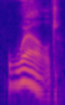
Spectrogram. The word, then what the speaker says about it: world: Then the pronunciation is world, not word. And the word you kept saying in the word. So it sounded like it sounded like WARD instead of world, right?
